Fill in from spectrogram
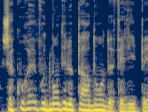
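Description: A generous young nobleman from a storybook, as a man reads him, earnest and conciliating. the tone is dark and husky and lifts a little above the narration. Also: fairly high pitch, lively intonation, brisk, voice pushed up. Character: gentle, generous young nobleman, older brother.

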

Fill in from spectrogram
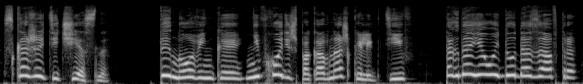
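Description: A woman's voice: very high voice, very animated, moderate pace, no echo, studio quality, pitched above the performer's own voice. A woman voicing an eager, pushy young woman who boasts and insists on joining in.

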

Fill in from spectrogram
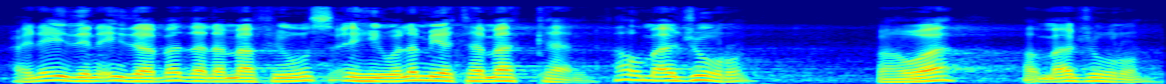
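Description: A man's voice: medium pitch, a little mellow. A man explaining a religious text line by line in a classroom lesson. He repeats phrases and asks rhetorical questions. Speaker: Islamic scholar teaching a text. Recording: long reverb of a lecture hall.

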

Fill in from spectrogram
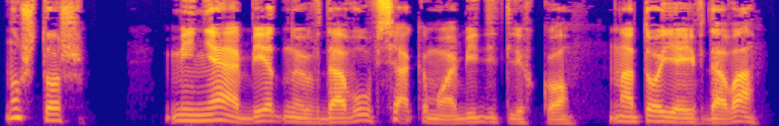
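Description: A man's voice: medium pitch, sing-song, a little slow, no room sound, clean studio sound, voice pushed up. A man voicing a cruel, mocking middle-aged noblewoman landowner who taunts her serfs in a sneering sing-song.

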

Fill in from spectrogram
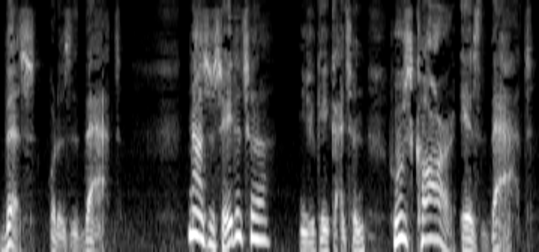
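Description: A man teaching English on a radio lesson, explaining patiently and saying the English example sentences slowly and carefully. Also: fairly low pitch, darkish tone, slightly rough, no room sound.

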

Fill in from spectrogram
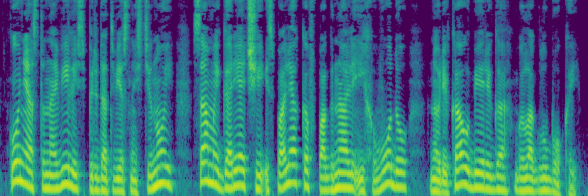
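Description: A reader narrating an adventure audiobook in an expressive, animated way. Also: mid-range voice.

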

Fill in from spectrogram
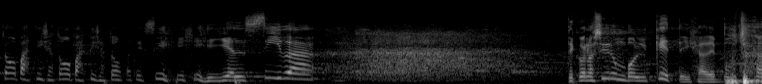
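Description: A young man with a Rioplatense accent works a live stand-up set, his voice sitting high and leaping all over the place. He slips in and out of crude put-on voices and keeps addressing the crowd. The sound carries a long hall reverb with clear audience noise behind it. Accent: Rioplatense Spanish. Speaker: stand-up comedian.

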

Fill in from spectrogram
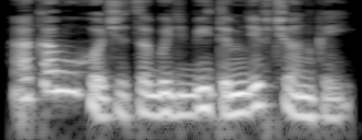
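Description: A woman narrating a storybook chapter aloud, with expressive storytelling. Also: rumbling low, fast, slightly rough, dry recording, studio quality. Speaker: audiobook narrator. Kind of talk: scripted narration.

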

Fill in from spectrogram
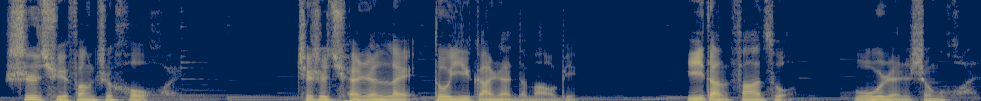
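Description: Male audiobook narrator over soft guitar. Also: mid-range voice, measured pace, pauses often. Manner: steady storytelling delivery. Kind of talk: scripted narration.

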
